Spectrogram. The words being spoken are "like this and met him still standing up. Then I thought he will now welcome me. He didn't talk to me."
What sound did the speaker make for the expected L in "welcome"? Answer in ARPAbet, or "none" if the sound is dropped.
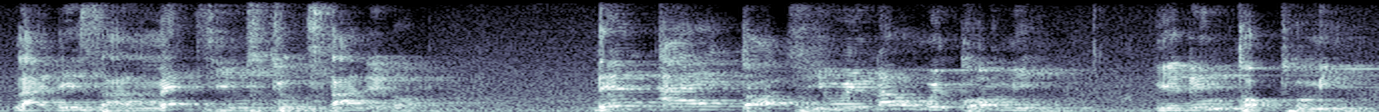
none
